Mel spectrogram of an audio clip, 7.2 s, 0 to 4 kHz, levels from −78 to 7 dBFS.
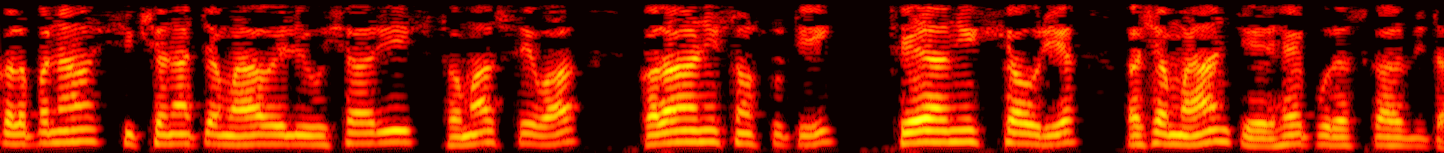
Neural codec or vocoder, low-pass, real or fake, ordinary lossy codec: none; 3.6 kHz; real; none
